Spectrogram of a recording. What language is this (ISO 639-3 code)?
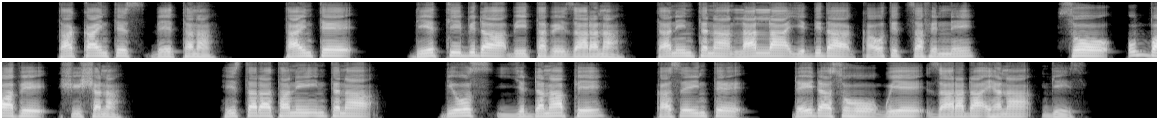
gmv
